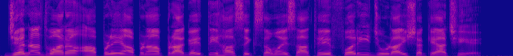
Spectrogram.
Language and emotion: Gujarati, neutral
